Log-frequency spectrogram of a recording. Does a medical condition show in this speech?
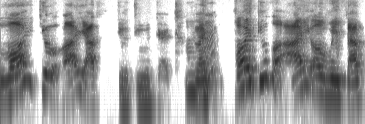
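Yes: cerebral palsy.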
